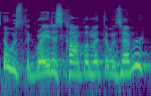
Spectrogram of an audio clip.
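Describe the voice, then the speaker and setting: High-pitched man giving a theatrical comic speech. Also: creaky, darkish tone, a little hiss or hum. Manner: theatrical, mock-serious boasting with dramatic pauses. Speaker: speech contest competitor telling a comic tall tale. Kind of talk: humorous storytelling speech to an audience. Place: live on stage before a laughing audience.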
